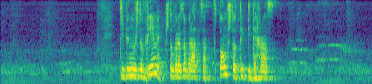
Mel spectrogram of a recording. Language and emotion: Russian, angry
